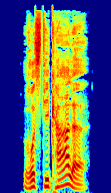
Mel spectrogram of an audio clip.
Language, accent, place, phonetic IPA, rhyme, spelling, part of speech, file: German, Germany, Berlin, [ʁʊstiˈkaːlə], -aːlə, rustikale, adjective, De-rustikale.ogg
- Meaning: inflection of rustikal: 1. strong/mixed nominative/accusative feminine singular 2. strong nominative/accusative plural 3. weak nominative all-gender singular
